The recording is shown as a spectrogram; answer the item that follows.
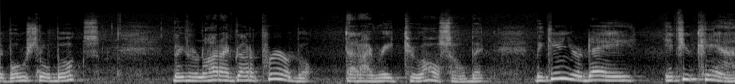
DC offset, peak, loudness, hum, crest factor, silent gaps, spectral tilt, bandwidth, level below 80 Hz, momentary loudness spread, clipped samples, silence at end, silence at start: under 0.1%; -10 dBFS; -23 LUFS; none; 14 dB; none; -6 dB/octave; 14 kHz; -56 dBFS; 11 LU; under 0.1%; 0 s; 0 s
